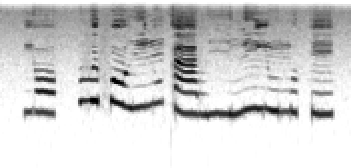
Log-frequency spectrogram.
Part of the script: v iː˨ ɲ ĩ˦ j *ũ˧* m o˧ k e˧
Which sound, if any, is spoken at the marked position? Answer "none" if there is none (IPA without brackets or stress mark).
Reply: ũ˧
